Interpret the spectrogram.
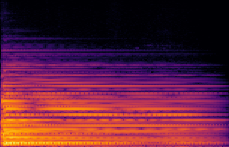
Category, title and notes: Music > Solo instrument
F chord on piano. Recorded by myself on a Zoom Audio Recorder.
piano, keys, chord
